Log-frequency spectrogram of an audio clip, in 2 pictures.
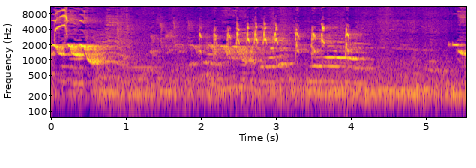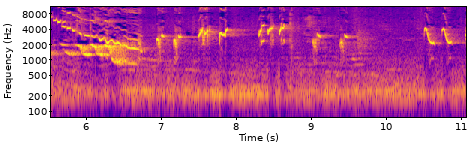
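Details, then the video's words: Orange-headed thrush song used as a lure to get reluctant birds singing: loud varied phrases mixing descending slurs, chattering runs and clear whistles, sung in uneven bursts against a faint steady background hum. "PANCINGAN ANIS MERAH MACET BUNYI"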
